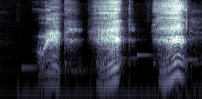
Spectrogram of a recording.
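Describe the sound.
A voice imitates Donald Duck sneezing: three loud, squawky, nasal bursts, each one bending up and then down in pitch, with breathy noise and short gaps between them.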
